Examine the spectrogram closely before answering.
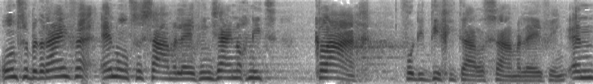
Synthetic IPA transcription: ɔnzəbədrɛjvəɛnɔnzəsaːməlejvɪŋzɛjnɔχnit | klaːrv̥ʊːɹdidiχitaːləsaːməlejvɪŋɛn

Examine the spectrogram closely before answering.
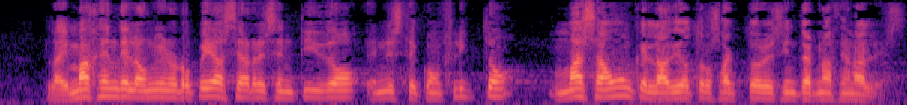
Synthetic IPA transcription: lʔaimaxe̞nd̪e̞launjonewɾope̞aseare̞se̞nt̪ið̞o̞ene̞st̪e̞ko̞ɱflik̚t̪o̞ | masauŋke̞lað̞eo̞t̪ɾo̞sak̚t̪o̞ɾe̞sint̪e̞ɾnaθjo̞nale̞s

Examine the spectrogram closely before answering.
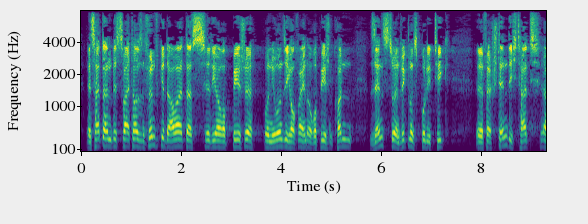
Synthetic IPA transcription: ʔɛshat̚d̥anbɪst͡sv̥aɪtʰaʊzn̩tfʏnfɡ̥ədaʊɐt̚d̥asd̥iːɔʏʁopɛːɪʃəʔʊnjoːnzɪçaʊfʔaɪnənʔɔʏʁopʰɛːɪʃn̩kʰɔn | zɛnst͡suːɐɛntv̥ɪklʊŋspʰolitʰiːk | fɛɐʃtɛndɪçthat

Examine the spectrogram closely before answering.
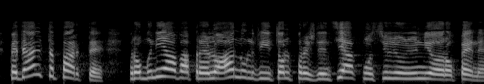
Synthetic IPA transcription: pe̞d̪ealt̪əpart̪e̞ro̞mɨniavapɾe̞lwaanulviːt̪o̞rpɾe̞ʃed̪e̞nt̪sijako̞nsiljujuniunije̞uɾo̞pe̞ne̞

